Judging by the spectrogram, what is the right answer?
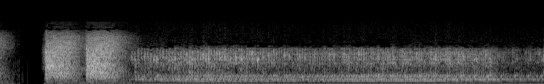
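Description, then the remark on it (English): A speedboat engine, pulling away from a dock and heading downriver, gives two loud, rough roars, then settles into a steady, throbbing mid-pitched drone that holds and begins to fade slightly at the end, with no voices. “There he goes, into the speedboat at the dock.”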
